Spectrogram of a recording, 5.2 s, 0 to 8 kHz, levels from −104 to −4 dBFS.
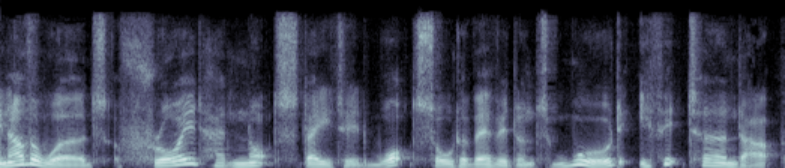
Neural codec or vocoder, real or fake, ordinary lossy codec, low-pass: none; real; AAC, 48 kbps; 7.2 kHz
